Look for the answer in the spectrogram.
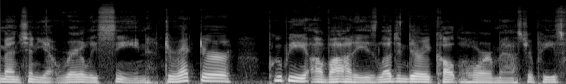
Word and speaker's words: Pupi: I don't think it's Poopy. I think it's Pupi.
